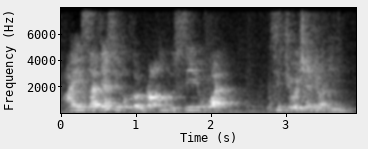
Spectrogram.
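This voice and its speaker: A woman's voice: a little high, steady tone, normal speed, fairly bright tone, slight background noise. A woman narrating a tabletop game as game master, chatty and casual, often checking in with her players. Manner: casual, chatty, frequent laughs and "okay?" checks. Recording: roomy echo, distant mic.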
